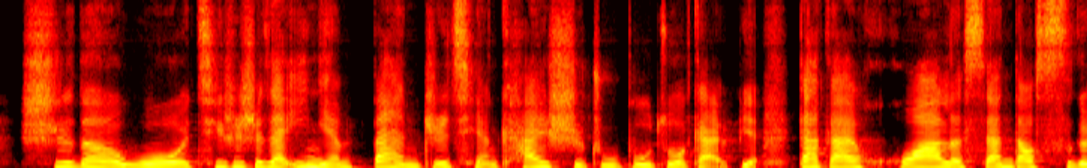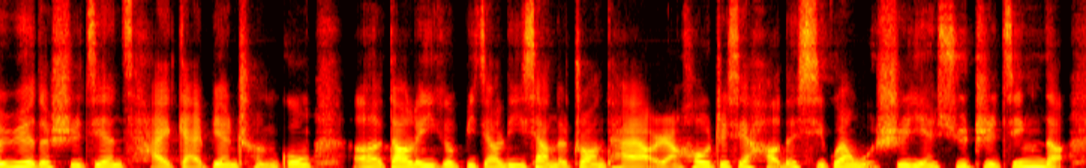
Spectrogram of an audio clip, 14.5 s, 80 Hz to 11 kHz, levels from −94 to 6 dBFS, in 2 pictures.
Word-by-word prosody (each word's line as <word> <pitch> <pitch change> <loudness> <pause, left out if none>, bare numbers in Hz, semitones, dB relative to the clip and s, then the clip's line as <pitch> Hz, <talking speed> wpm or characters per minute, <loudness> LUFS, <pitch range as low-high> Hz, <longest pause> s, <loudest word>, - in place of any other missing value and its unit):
是 260 -1 -2
的， 210 -4 +2
我 190 -2 +3
其 240 +6 -5
实 270 +3 -2
是 270 0 0
在 250 -2 +2
1 270 +4 -1
年 190 -6 +3
半 235 -11 +1
之 220 +4 -1
前 175 -6 -4
开 240 +7 0
始 170 - -2
逐 160 +1 -4
步 180 +3 -1
做 175 +1 -1
改 165 - -1
变， - - -3 0.2
大 280 -1 +3
概 225 -4 +3
花 245 +1 +3
了 230 -5 +3
3 210 +3 +1
到 210 -2 +3
4 210 +3 -4
个 215 -1 +4
月 255 +4 +2
的 170 -7 -1
时 165 -1 -3
间 180 +3 -1
才 145 -5 -3
改 - - -3
变 190 -3 0
成 - - -6
功， 180 0 0 0.3
呃， 155 -1 0
到 195 +1 +5
了 170 - +2
一 155 - +1
个 185 +1 0
比 160 - -4
较 155 -1 -2
理 155 +4 -1
想 190 - +1
的 130 - -2
状 155 +2 -1
态 175 0 -2
啊， - - +2
然 - - -1
后 190 -2 +1
这 180 +1 -2
些 190 +1 -1
好 190 - -2
的 160 - -3
习 175 - -2
惯， 175 -2 +1
我 140 - -5
是 165 - -1
延 145 -1 0
续 205 +5 -3
至 205 +1 -2
今 240 +7 +1
的。 215 - +1
190 Hz, 255 characters per minute, -24 LUFS, 170-230 Hz, 0.3 s, 到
